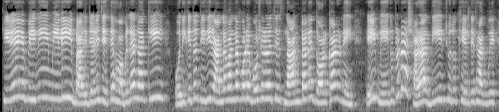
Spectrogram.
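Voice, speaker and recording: A woman hosting a doll play story for young children, greeting viewers and voicing a fussing aunt in a lively, scolding tone. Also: high-pitched, a little fast. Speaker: storyteller host.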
